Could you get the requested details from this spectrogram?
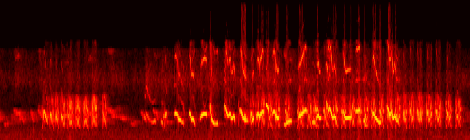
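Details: White-eye lure call for attracting small birds: a buzzy high trilled burst followed by a long run of fast, jumbled high chirps and twittering notes, loud and continuous.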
